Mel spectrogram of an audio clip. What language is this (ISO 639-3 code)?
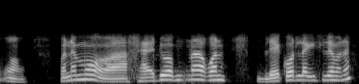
asm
